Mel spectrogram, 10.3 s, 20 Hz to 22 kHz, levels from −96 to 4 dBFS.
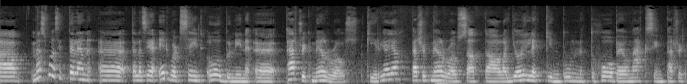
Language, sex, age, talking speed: Finnish, female, 30-49, 100 wpm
